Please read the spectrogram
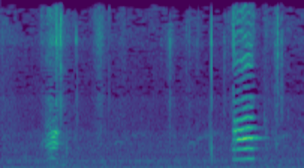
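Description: Zebra finch giving two short calls, a faint one about a third of a second in and a louder one near the end.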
